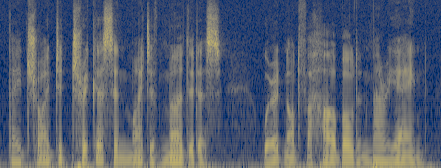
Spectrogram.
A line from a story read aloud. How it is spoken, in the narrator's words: said Osber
